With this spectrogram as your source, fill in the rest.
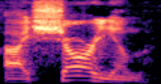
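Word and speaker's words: עשרים: In Hebrew, 20 is pronounced Isharium. Isharium. Because Ishar is 10. You see, when you see a YM at the end of the word, end of a word, that means it's plural.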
